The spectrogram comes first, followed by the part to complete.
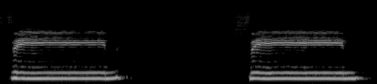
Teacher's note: ऊपर के नीचे के दांत क्लोज आएंगे और आपकी जुबान पीछे से नुकीली बनाकर सीन को पढ़ेगी। · सीटी आनी है, दोनों दांत हमारे लगने हैं, और जबान पीछे से सीन बोलेगी। जबान दोनों दांतों को टच करके सीन बोलेगी। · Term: सीटी वाली आवाज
